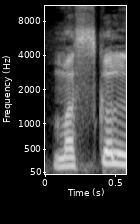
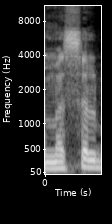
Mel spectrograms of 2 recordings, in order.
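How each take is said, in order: First: A k sound is said before the l. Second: No k sound is said before the l. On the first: The speaker calls it wrong. "इसको मस्कल नहीं बोलना है" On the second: The speaker calls it right. "सी को pronounce नहीं करना है बल्कि मसल बोलना है"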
